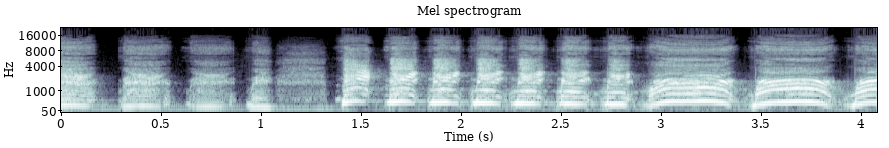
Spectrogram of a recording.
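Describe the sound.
A hunter's duck call imitates hen ducks in a series of calling cadences: a few slower quacks, then a fast run of short, bright quacks, finishing with a few longer, drawn-out quacks, loud and with no talking over them.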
